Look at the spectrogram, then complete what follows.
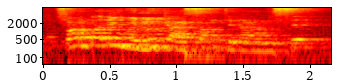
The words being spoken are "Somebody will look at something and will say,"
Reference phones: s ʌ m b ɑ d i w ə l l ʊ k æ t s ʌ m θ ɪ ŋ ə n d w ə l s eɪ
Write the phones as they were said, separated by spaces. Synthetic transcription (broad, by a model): s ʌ m b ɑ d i w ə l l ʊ k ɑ t s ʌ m t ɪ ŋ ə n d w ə s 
